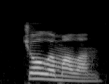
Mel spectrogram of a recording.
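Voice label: "чолӧмалан", Komi, female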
